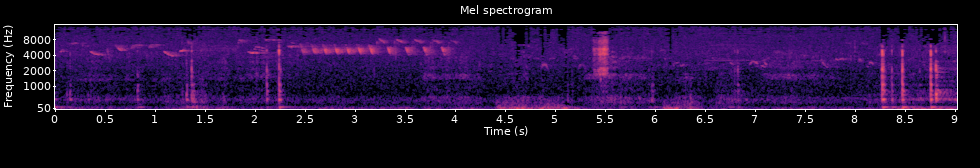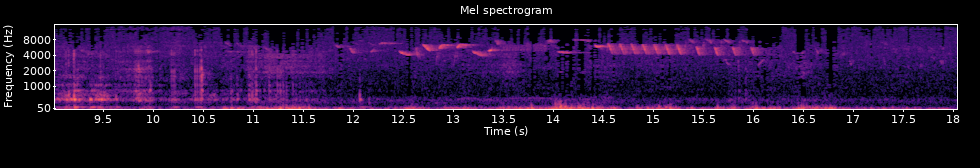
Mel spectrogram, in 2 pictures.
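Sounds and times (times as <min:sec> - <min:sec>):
wind rumble on microphone: 0:00.0 - 0:07.6, 0:08.2 - 0:18.0
small bird chirping: 0:00.0 - 0:18.0
sharp knocks and clicks: 0:00.8 - 0:02.4, 0:08.2 - 0:11.3.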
